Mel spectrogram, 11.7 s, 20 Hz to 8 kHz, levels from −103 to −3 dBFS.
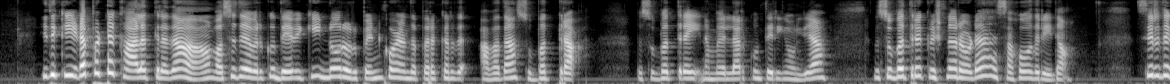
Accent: native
